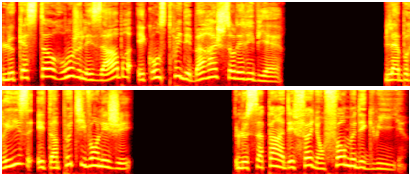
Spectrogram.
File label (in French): balade nature voice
